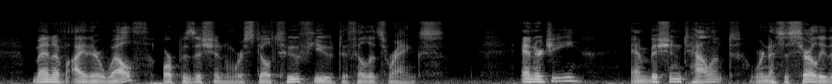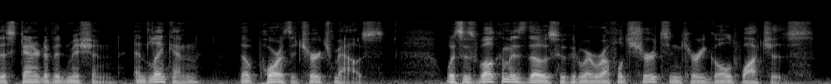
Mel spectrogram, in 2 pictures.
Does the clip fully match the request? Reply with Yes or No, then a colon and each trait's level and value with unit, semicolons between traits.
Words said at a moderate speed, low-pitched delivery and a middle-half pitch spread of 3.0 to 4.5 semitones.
Yes: average, 160 wpm; very low, 90 Hz; average, 4.1 semitones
